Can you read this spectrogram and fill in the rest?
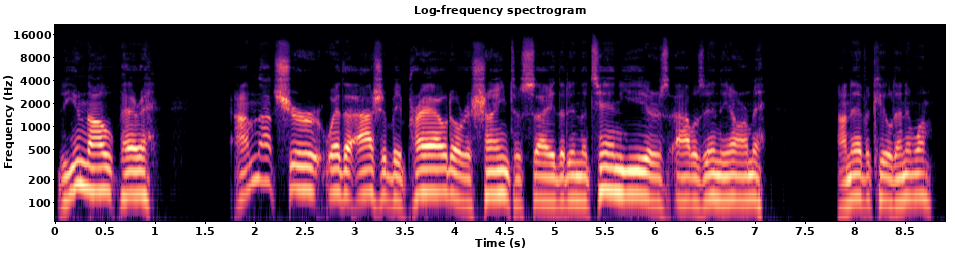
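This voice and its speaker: A man's voice: mid-range voice, normal speed, no echo, studio quality, natural voice. A man voicing a courteous, hesitant young ex-army police officer in an audiobook. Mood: uneasy, hesitant.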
